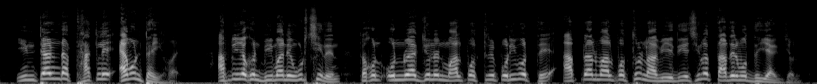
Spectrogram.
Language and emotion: Bengali, disgusted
